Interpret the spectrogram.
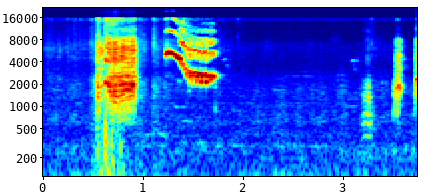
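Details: Captive black-winged myna practising coughing: a broad harsh noisy burst like a cough, then a descending squawky whistled note, followed by two short faint chirps.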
